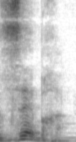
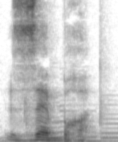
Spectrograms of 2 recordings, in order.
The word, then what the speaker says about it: zèbre: You say un zèbre. Un zèbre. Zèbre. So, same. Ends with an E, which is silent. So you don't pronounce it.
